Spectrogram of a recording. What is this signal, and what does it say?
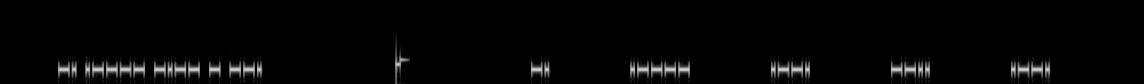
Morse code, heard as a keyed tone, about 36 wpm, spaced as for 15 wpm, 700 Hz. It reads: N1YTG N1PZP
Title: USA Call Signs - 5 Characters - 8x Character Spacing - 35wpm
